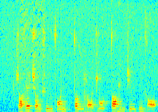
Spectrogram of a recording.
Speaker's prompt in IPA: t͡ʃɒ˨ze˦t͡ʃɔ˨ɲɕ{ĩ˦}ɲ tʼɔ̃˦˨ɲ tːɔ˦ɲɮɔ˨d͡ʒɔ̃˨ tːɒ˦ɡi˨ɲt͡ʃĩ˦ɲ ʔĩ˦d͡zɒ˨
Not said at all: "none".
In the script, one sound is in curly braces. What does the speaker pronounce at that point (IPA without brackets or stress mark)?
ĩ˦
